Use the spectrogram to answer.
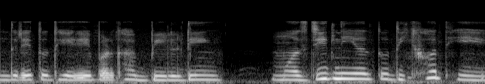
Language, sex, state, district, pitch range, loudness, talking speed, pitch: Chhattisgarhi, female, Chhattisgarh, Sarguja, 200-240 Hz, -14 LUFS, 125 wpm, 210 Hz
